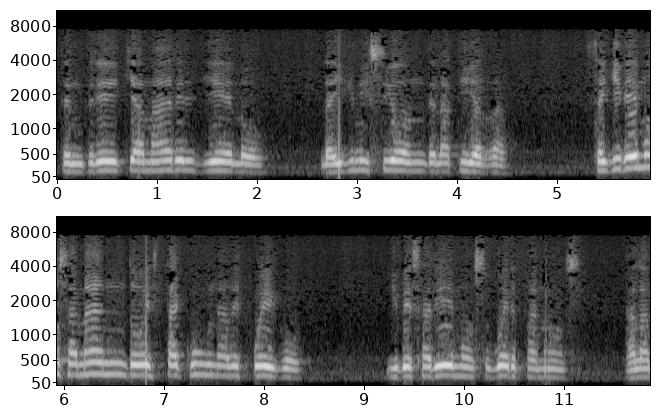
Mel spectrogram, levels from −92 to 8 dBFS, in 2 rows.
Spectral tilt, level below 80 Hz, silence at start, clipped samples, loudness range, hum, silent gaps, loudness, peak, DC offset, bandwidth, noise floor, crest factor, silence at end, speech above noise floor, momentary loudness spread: -6 dB/octave; -64 dBFS; 0.05 s; under 0.1%; 3 LU; none; none; -19 LUFS; -2 dBFS; under 0.1%; 7.6 kHz; -56 dBFS; 16 dB; 0 s; 38 dB; 14 LU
